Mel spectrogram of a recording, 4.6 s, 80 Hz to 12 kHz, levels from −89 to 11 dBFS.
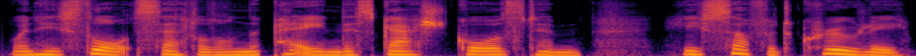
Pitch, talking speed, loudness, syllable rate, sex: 150 Hz, 185 wpm, -18 LUFS, 4.6 syllables/s, female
